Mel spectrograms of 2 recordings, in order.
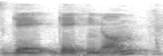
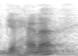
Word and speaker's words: Gehinom: In Hebrew, it's Gehinom. Sometimes people pronounce it Gehenna, Gehinom.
